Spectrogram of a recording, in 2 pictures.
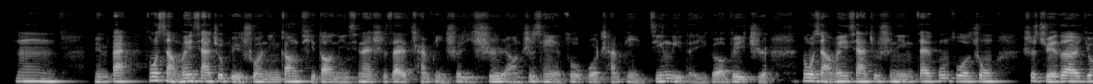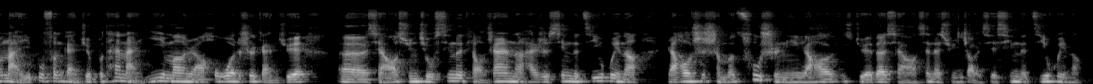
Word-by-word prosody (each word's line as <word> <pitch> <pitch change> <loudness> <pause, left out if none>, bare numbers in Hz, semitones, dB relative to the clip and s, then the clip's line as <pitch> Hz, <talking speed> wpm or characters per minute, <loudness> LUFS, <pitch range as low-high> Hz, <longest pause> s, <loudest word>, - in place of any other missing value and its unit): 嗯， 140 -2 +2 0.3
明 115 -2 -3
白。 130 0 +2
那 180 - +4
我 - - +6
想 180 -9 +3
问 150 - +6
一 - - +5
下， 145 -2 +5
就 145 +2 +2
比 125 -5 0
如 105 - 0
说 120 +4 +1
您 115 -1 -2
刚 125 +2 +4
提 130 -4 -2
到 115 +2 +2
您 105 -1 -4
现 110 +4 0
在 120 - +2
是 120 0 -4
在 115 0 +4
产 115 -1 -5
品 115 -5 -5
设 120 - -3
计 110 -2 -3
师， 110 +5 +1
然 115 -3 0
后 105 - -4
之 105 +4 -2
前 125 -1 -2
也 110 - -2
做 115 -2 -3
过 110 0 -1
产 110 +1 -5
品 105 -6 -7
经 135 +10 0
理 140 - 0
的 - - -8
一 90 +2 -8
个 105 +2 0
位 110 +1 +1
置。 105 -2 -4 0.3
那 - - +2
我 155 - +7
想 150 -4 +3
问 135 +1 +5
一 - - +2
下， 130 -1 +4
就 135 +2 0
是 135 +1 -3
您 120 -1 0
在 135 0 +4
工 150 +3 -2
作 140 -2 +2
中 130 0 +2 0.2
是 165 - -3
觉 130 -5 +4
得 135 -1 +7
有 140 +2 0
哪 105 - +2
一 105 - -4
部 110 - -8
分 150 -1 -3
感 130 - -2
觉 120 - -3
不 120 +1 -7
太 130 +7 -3
满 120 - 0
意 155 +4 -2
吗？ 135 -2 +3
然 115 -3 +1
后 125 +4 -6
或 135 +1 +4
者 130 - 0
是 135 - -1
感 110 -7 -5
觉， 115 +4 +3 0.3
呃， 115 -2 +2
想 110 -2 -2
要 110 - 0
寻 130 +1 0
求 125 -2 0
新 120 +7 -5
的 150 -1 +1
挑 145 - -5
战 135 0 +3
呢？ 120 -2 +1
还 115 0 -4
是 120 +1 -4
新 130 +5 -3
的 125 -2 +1
机 130 +5 -4
会 155 -4 0
呢？ 115 -1 +1 0.3
然 110 0 +2
后 135 +2 +4
是 130 +2 +1
什 140 -5 -2
么 110 +1 -5
促 210 - -1
使 120 - -2
您 105 0 -6
然 105 -1 -1
后 120 +1 -1
觉 120 -4 -2
得 120 +1 +3
想 120 - -5
要 90 +2 -6
现 120 +6 -6
在 110 - -3
寻 105 0 -9
找 - - -4
一 - - -15
些 - - -9
新 130 - -3
的 115 - -3
机 135 +4 -2
会 130 -3 -2
呢？ 95 -3 -12
125 Hz, 330 characters per minute, -25 LUFS, 110-135 Hz, 0.3 s, 我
